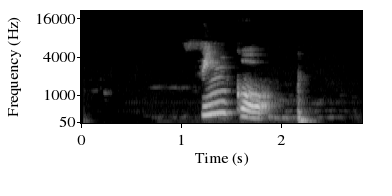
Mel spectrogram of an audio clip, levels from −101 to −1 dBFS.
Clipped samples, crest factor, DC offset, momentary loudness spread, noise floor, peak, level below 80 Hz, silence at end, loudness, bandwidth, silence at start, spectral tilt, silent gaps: under 0.1%; 18 dB; under 0.1%; 17 LU; -83 dBFS; -18 dBFS; -80 dBFS; 0.55 s; -31 LUFS; 7.2 kHz; 1.2 s; -5.5 dB/octave; none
